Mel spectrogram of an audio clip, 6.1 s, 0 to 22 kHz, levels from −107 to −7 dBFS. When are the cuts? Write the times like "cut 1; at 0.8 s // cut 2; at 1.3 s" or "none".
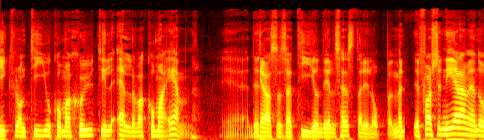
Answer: cut 1; at 2.5 s // cut 2; at 3.2 s // cut 3; at 5.0 s

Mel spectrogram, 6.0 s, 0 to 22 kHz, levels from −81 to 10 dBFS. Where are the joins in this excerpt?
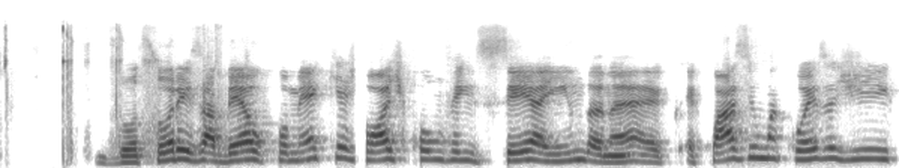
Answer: cut 1; at 2.3 s

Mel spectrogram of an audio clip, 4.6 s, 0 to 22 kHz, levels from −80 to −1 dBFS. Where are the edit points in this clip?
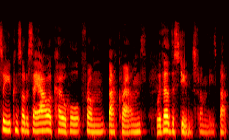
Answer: cut 1; at 1.6 s // cut 2; at 2.1 s // cut 3; at 3.1 s

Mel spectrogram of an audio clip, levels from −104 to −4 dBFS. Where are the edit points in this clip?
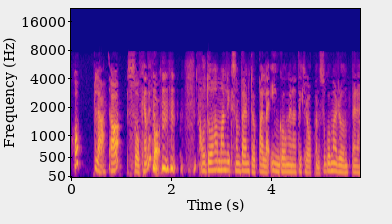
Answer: cut 1; at 2.1 s

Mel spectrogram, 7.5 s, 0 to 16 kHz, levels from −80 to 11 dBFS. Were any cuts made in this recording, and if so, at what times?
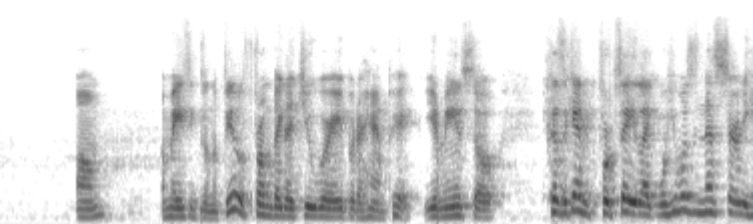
cut 1; at 2.0 s // cut 2; at 2.5 s // cut 3; at 2.8 s // cut 4; at 4.4 s // cut 5; at 5.4 s // cut 6; at 6.1 s

